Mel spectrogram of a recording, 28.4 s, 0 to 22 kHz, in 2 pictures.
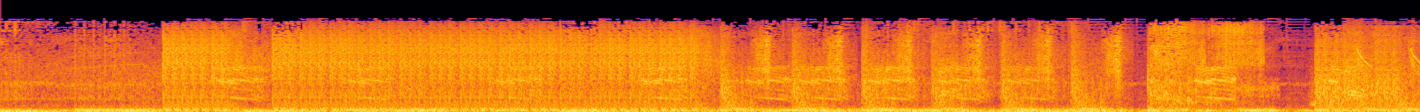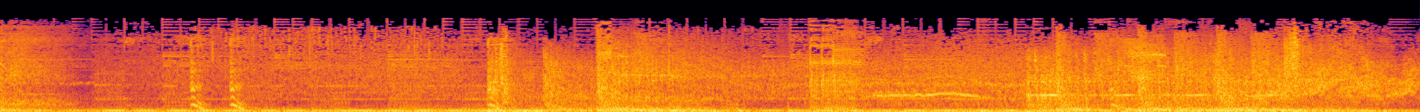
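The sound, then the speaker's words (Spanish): Loud video game gunfire and explosions from gameplay on a PlayStation 4 Pro: rapid bursts of automatic fire and sharp volleys pile onto heavy, rumbling booms, keeping a dense, chaotic barrage going almost without a break and with no talking. “vamos a dar un montón de muestra de lo que se escucha cuando se juega con la Play 4 Pro.”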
